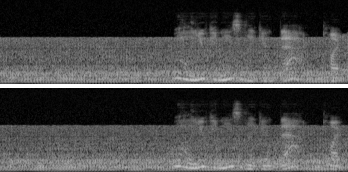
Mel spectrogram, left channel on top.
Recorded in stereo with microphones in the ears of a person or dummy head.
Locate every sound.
1.7 s a woman speaking: 5° left (ahead or behind), 0.7 m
